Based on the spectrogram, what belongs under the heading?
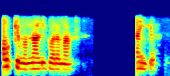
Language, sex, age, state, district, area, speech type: Tamil, female, 18-30, Tamil Nadu, Kanchipuram, urban, conversation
